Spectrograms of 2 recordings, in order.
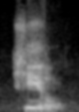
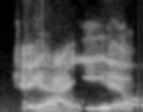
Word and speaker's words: Kiel: That was Richard Keel. Keel. Kiel. Yeah. Yes, I think it's pronounced Keel. I think, but yeah.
